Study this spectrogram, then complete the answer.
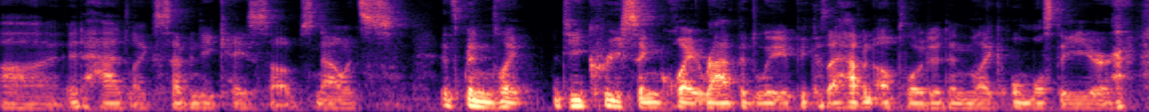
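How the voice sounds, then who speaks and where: In an American accent, a man speaks quietly at a moderate pace with a very deep, low, somewhat breathy voice, fairly even intonation and hardly any pauses. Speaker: YouTuber. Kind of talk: casual vlog monologue. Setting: home recording at night. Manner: hesitant, many fillers.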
